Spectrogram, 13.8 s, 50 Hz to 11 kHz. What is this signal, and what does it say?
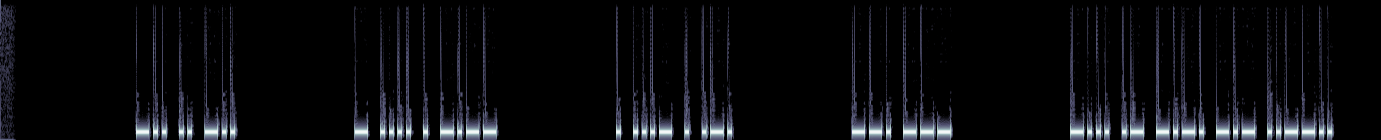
Morse code, heard as a keyed tone, about 28 wpm, 700 Hz. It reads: DID THEY EVER GO BACK?
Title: 4x Word-Spacing - Sentences from Top 400 Words - 28wpm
